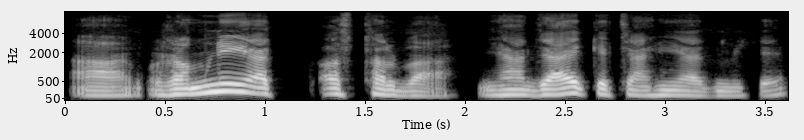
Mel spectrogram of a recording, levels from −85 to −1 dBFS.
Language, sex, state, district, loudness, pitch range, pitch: Bhojpuri, male, Bihar, Saran, -19 LUFS, 110-140 Hz, 125 Hz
